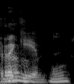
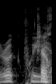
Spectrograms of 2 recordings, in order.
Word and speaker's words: Requiem: No, porque es inglés. Requiem. No se dice ah, Requiem, se dice Requiem.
